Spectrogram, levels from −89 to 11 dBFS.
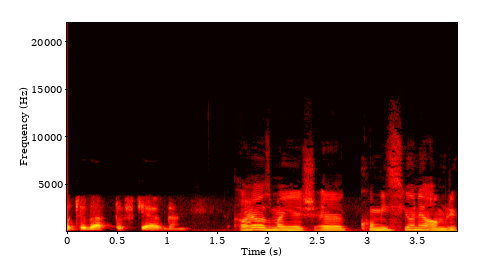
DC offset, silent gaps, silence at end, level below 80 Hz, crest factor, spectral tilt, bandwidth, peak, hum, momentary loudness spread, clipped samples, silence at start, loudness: under 0.1%; none; 0 s; -72 dBFS; 16 dB; -6.5 dB/octave; 11 kHz; -12 dBFS; none; 6 LU; under 0.1%; 0 s; -28 LUFS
